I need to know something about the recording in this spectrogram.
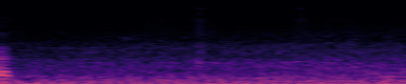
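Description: Steady low rumble of road traffic, with no distinct knocks or clicks.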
